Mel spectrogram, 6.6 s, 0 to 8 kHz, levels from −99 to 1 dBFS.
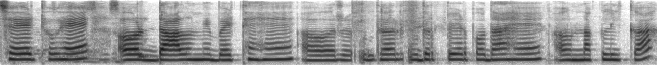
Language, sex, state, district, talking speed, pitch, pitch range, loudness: Hindi, female, Chhattisgarh, Sarguja, 155 wpm, 250 Hz, 235-260 Hz, -18 LUFS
